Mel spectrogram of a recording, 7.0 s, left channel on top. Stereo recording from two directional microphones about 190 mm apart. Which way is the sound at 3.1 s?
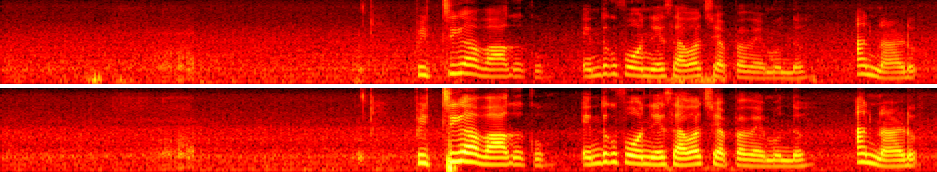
40° right (ahead or behind).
